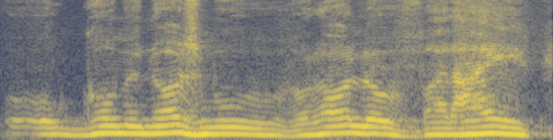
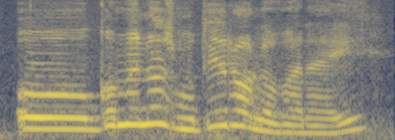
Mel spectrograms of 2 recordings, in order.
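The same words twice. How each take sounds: First: Very slow, lower, stretched-out repeat; baffled slow echo. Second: Brisker, pushy demand ending upward; pointed question. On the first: Boyfriend repeats Eleni's slang question, slow and baffled. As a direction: draw out each word, puzzling over the slang. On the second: Eleni asks about her supposed boyfriend, pointed question. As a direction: ask it as a challenge. First take, later echoed slowly. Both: Acted.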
